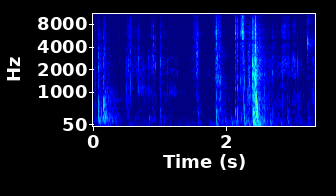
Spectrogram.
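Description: Tarot cards of the Wheel of the Year deck being shuffled and flipped over, a series of crisp papery riffles and slaps arriving in irregular bursts, close and fairly quiet, with no talking.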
